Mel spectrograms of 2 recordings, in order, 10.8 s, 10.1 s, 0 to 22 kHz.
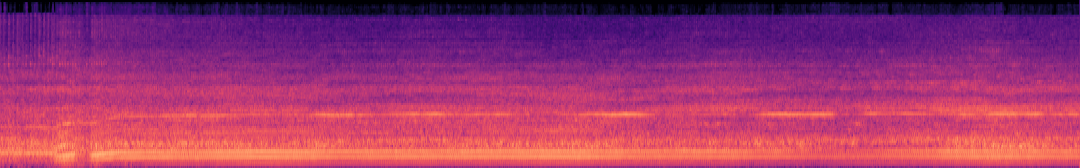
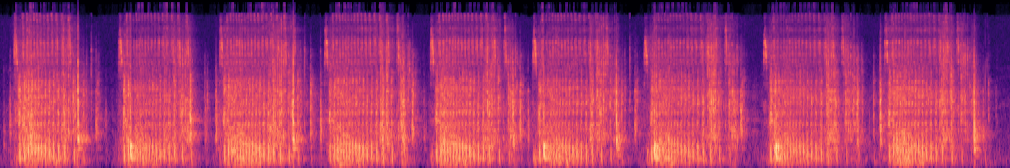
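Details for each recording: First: Echo PB255-LN two-stroke leaf blower after no-start repair with carburetor replaced and coil gap set: catches after brief stumble, settles into clean steady buzz holding pitch; runs properly. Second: Echo PB255-LN leaf blower, no-start, choke on and primed, no air filter, wet plug: about nine recoil pulls, each just a whirring spin with no pop or catch; no spark, failed ignition coil.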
